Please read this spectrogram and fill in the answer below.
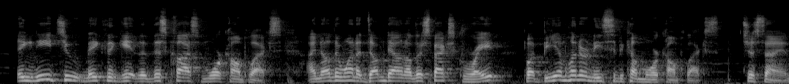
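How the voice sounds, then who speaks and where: This man's voice sits at a fairly high pitch with ordinary pitch variation and very even loudness. Music plays in the background. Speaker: gaming streamer. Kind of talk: casual commentary reading patch notes. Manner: fast; animated.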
